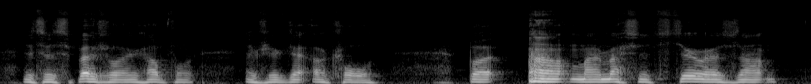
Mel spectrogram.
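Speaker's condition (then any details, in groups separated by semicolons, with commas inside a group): ALS; tracheotomy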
